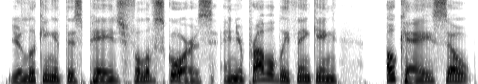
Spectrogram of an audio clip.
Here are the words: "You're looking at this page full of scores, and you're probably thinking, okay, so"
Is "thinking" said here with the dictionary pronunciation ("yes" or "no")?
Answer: yes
